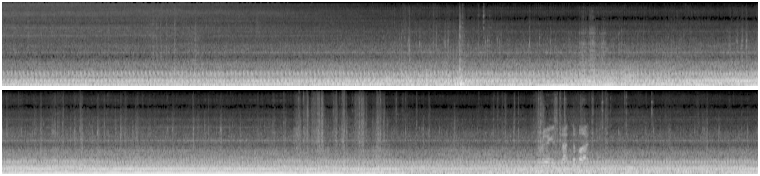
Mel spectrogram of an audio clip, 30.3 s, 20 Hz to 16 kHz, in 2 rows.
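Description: Peterbilt 389's diesel engine running as the truck rolls slowly, heard from inside the cab, swelling louder for several seconds in the middle as it pulls. A few short clicks and rattles in the second half.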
